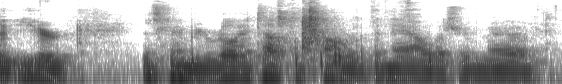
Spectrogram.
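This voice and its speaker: A man's fairly low, dark and mellow voice in a monotone, flat intonation. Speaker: foot doctor doing procedures on camera. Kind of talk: narrated medical procedure with patient chat. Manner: casual play-by-play narration; soothing.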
